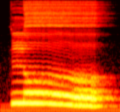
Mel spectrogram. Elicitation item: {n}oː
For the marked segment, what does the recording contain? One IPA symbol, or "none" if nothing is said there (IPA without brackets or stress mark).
n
